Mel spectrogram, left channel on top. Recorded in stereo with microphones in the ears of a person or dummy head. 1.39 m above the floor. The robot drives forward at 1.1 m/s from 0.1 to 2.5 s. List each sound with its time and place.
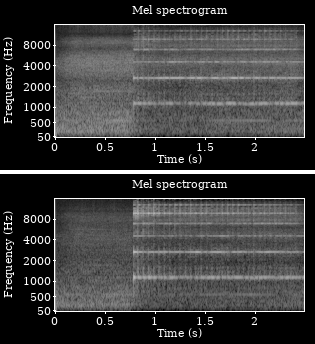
0.8 s a phone ringing: 30° right (ahead or behind), 0.5 m; by 2.4 s 5° right (ahead or behind), 2 m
